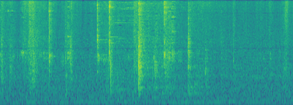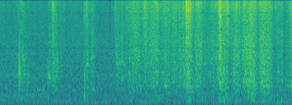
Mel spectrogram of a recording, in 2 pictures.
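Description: Scattered metal clanks and clinks of tools and metal pieces being handled, the loudest a sharp knock about two seconds in, with a busier run of knocks near the end.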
